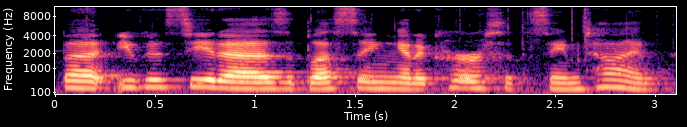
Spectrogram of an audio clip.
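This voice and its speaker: A woman's voice: mid-range voice, fairly even intonation, fairly quick, close to an everyday voice. A woman playing a tough, protective sister who mothers her brothers, explaining things matter-of-factly in an amateur audio play. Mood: candid. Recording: noisy amateur home recording.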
